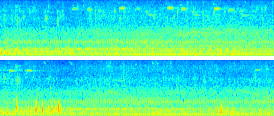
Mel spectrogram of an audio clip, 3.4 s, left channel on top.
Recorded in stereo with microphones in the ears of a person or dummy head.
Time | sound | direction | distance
0.0 | a vehicle | 15° right (ahead or behind) | ?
